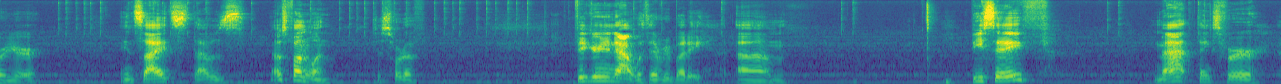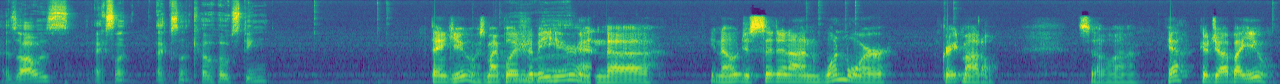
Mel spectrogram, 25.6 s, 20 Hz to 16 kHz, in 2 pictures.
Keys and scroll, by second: 1.9-3.1 typing, 5.4-6.3 typing.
